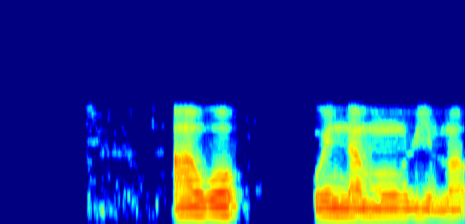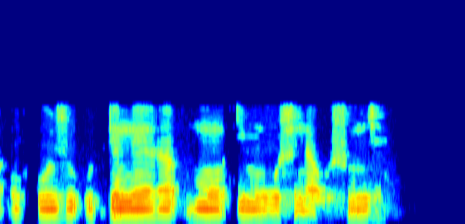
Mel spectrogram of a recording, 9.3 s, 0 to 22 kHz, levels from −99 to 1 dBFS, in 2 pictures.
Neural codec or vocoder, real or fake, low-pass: none; real; 3.6 kHz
